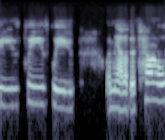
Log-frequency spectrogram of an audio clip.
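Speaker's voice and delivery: put-on begging, pleading tone. Retelling begging the cousin through a window to be let out: retelling own begging. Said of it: "begging him through the window".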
